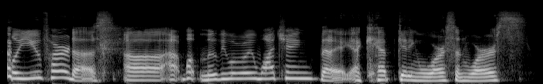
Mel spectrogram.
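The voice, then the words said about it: Natural Southern American accent. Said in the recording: “Is this your Southern accent? ... I have one without having to do one.”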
